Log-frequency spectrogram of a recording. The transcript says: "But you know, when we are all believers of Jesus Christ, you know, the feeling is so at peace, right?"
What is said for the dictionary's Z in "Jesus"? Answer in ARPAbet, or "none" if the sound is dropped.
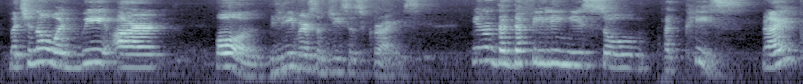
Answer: S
